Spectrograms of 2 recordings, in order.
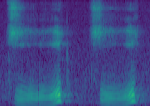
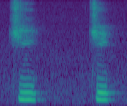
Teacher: It's pronounced either a third tone ji, ji, or first tone ji, ji, with slightly different meanings.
